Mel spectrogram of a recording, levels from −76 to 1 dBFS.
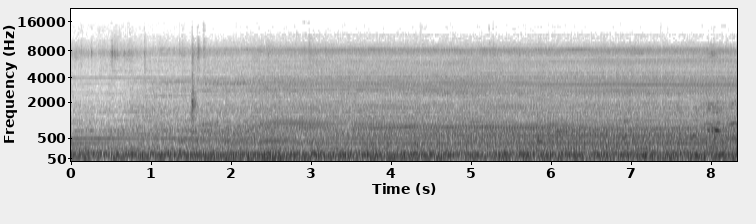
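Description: At 1.37, 4.37 and 7.38 s there's a gap between chunks: roughly 7 ms holes every 3 s, where silence is left at each chunk join.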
